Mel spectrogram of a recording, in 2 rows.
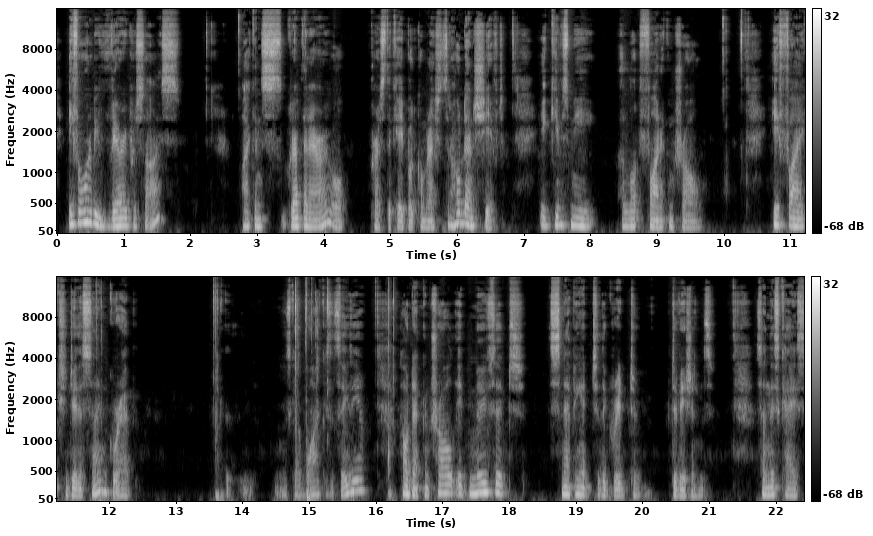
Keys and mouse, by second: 2.6 click, 11.7 g.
